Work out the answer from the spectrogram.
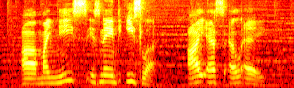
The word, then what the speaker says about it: Isla: So, my niece is named Isla, I-S-L-A. So I'm an uncle now. The S is it? So Isla. It's. How do you know the S is silent?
